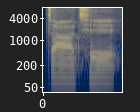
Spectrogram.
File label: "zaa1 ce1", cantonese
